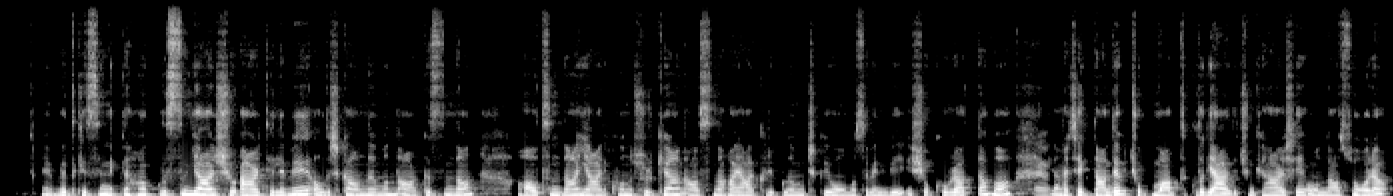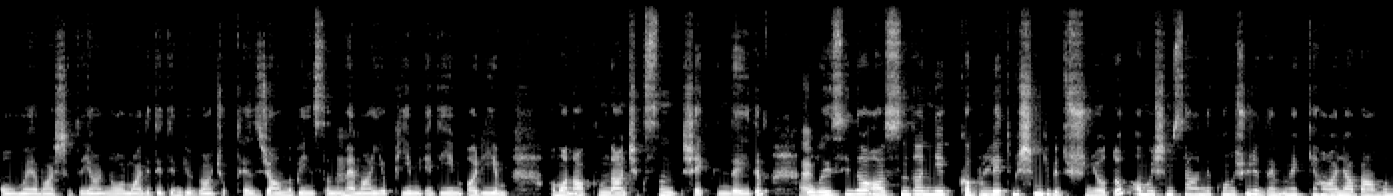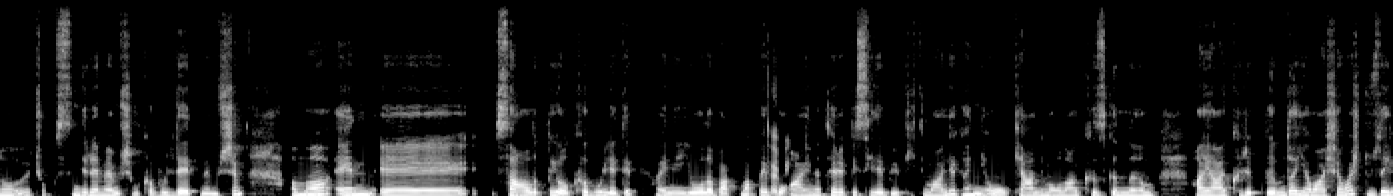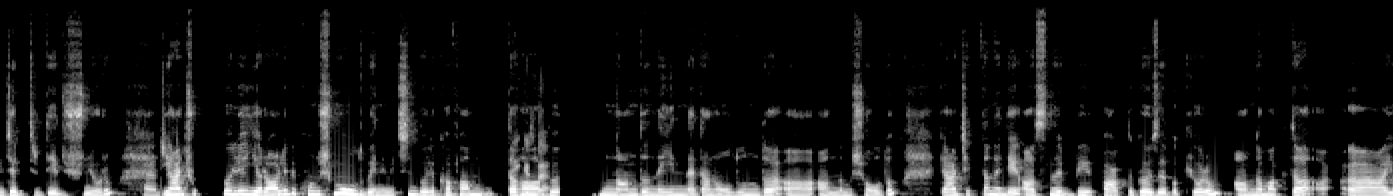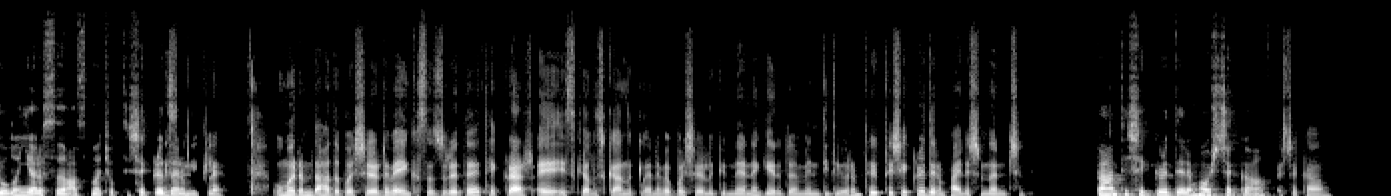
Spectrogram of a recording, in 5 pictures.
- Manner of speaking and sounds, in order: alarm; other background noise; tapping; unintelligible speech
- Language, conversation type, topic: Turkish, advice, Sürekli erteleme alışkanlığını nasıl kırabilirim?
